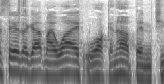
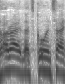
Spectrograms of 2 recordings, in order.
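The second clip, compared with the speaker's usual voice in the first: put-on French-accented host voice; 4 semitones higher than usual. Like a cheerful organizer ushering celebrities off the red carpet after the photographers have finished, gesturing the group toward the doors. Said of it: "with a French accent".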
